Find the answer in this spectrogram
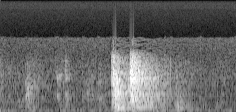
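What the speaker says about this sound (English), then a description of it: "Shut the door, please." A door pushed shut in an indoor room, one firm thud with a brief rattle after a few soft shuffling sounds, close and distinct.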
